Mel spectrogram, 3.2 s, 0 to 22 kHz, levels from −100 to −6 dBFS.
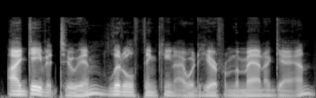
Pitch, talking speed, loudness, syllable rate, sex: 85 Hz, 265 wpm, -25 LUFS, 5.7 syllables/s, male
